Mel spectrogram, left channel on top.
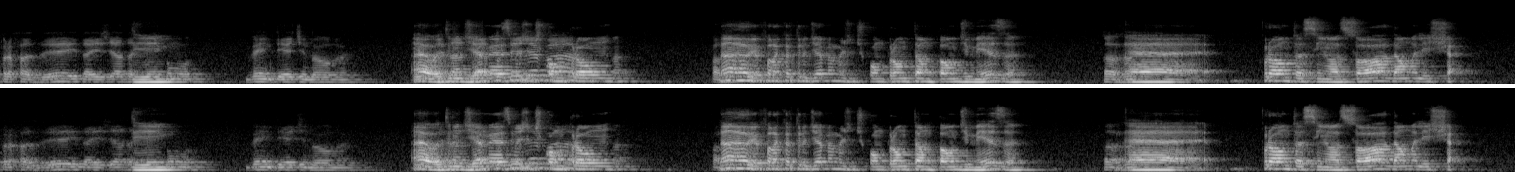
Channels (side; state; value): both; normal; correlation 0.66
